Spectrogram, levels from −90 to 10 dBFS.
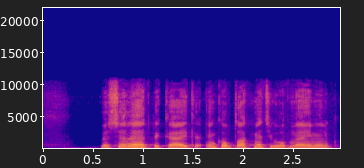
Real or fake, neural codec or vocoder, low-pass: fake; codec, 24 kHz, 0.9 kbps, WavTokenizer, small release; 10.8 kHz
